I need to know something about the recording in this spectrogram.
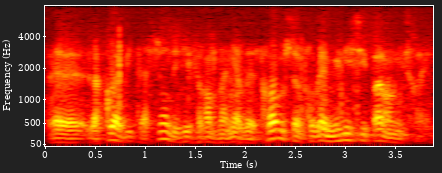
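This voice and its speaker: An older man with a low voice teaches a roomful of listeners, his pitch rising and falling a lot as he wanders from point to point. He keeps asking whether they have understood. The recording is dull and lo-fi, with a faint hiss of room noise behind him. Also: lively intonation, quick pace. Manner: digressive, keeps checking if listeners follow. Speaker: religious teacher. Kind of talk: lecture to an audience.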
